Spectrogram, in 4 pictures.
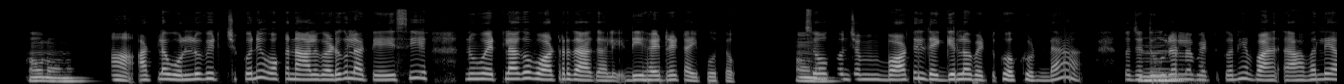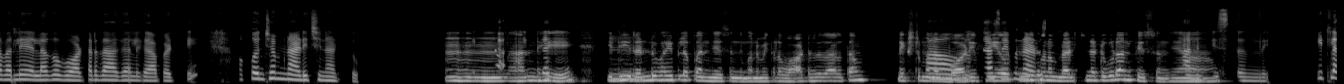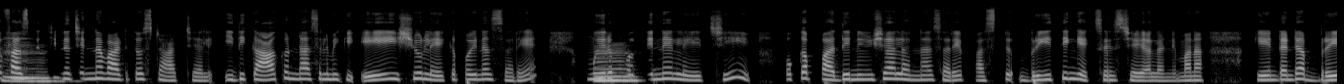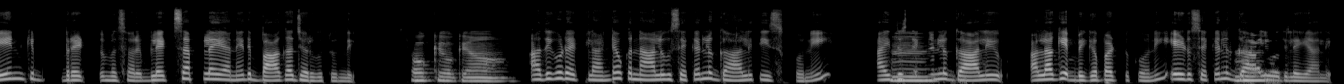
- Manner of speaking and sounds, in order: in English: "వాటర్"; in English: "డీహైడ్రేట్"; in English: "సో"; in English: "బాటిల్"; chuckle; in English: "అవర్‌లీ, అవర్‌లీ"; in English: "వాటర్"; chuckle; other noise; in English: "వాటర్"; in English: "నెక్స్ట్"; in English: "బాడీ ఫ్రీ"; other background noise; in English: "ఫస్ట్"; in English: "స్టార్ట్"; in English: "ఇష్యూ"; in English: "ఫస్ట్ బ్రీతింగ్ ఎక్సర్‌సైజ్"; in English: "బ్రైన్‌కి బ్రెడ్ సారీ బ్లడ్ సప్లై"; tapping
- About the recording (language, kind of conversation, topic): Telugu, podcast, ఫిజియోథెరపీ లేదా తేలికపాటి వ్యాయామాలు రికవరీలో ఎలా సహాయపడతాయి?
